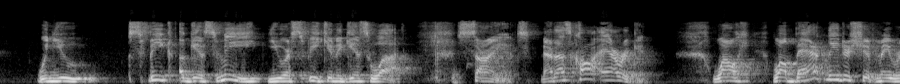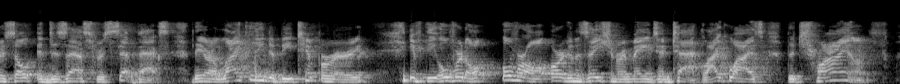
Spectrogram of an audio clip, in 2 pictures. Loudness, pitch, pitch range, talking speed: -16 LUFS, 145 Hz, 130-170 Hz, 135 wpm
